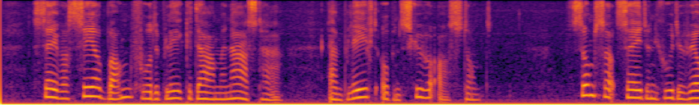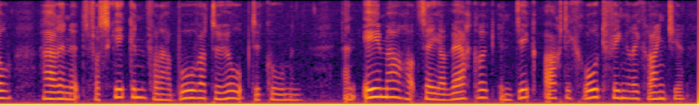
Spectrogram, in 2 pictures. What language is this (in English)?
Dutch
